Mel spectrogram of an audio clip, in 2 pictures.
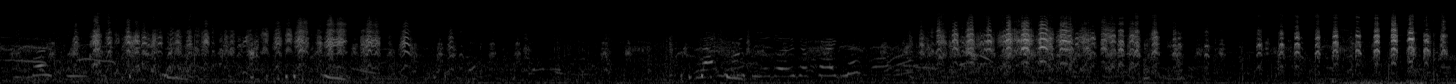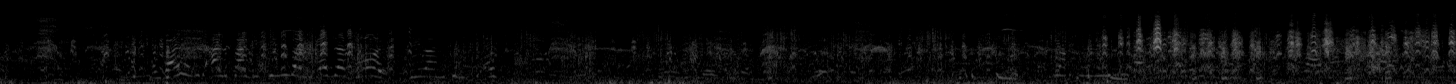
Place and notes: Stadspark, Antwerpen, België - Soundwalk in Stadspark Antwerpen
Soundwalk through Stadspark in Antwerp. I started my walk close to a skatepark and stayed there for a few minutes. Then I walked through the playground to the lake where they were feeding ducks and other birds. At the end I walked to the street. Only a 300m walk with different sound worlds. Also remarkable is a lot of languages: From "Plat Antwaarps" to Yiddish. It was recorded with an XY H4 stereo microphone. I used my scarf as wind protection
Vlaams Gewest, België - Belgique - Belgien, European Union, 1 April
